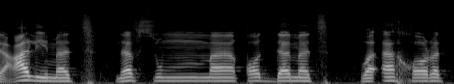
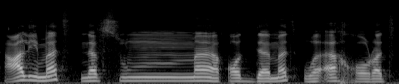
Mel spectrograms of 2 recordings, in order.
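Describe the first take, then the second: First: The phrase breaks with a pause after each t. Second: The phrase flows smoothly without breaks. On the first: The speaker calls it wrong. "you're kind of pausing every time there's a ta" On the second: The speaker calls it right. "Keep it cool, keep it casual"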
